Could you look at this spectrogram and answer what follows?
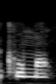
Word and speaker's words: Cuomo: it over to governor kumar good morning guys this is governor cuomo please pronounce my name correctly as you hear i'm melissa de rosa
